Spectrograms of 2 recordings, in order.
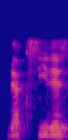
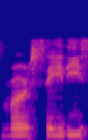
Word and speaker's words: Mercedes: and uh he found the brand you know Mercedes Benz uh guys by the way it's not pronounced as Mercedes uh uh please don't say that it's it's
